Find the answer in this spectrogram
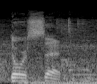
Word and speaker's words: Dorsett: 30 times for 130 tony dorsett but it was dorset then everybody knew how to pronounce his name right so so with this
